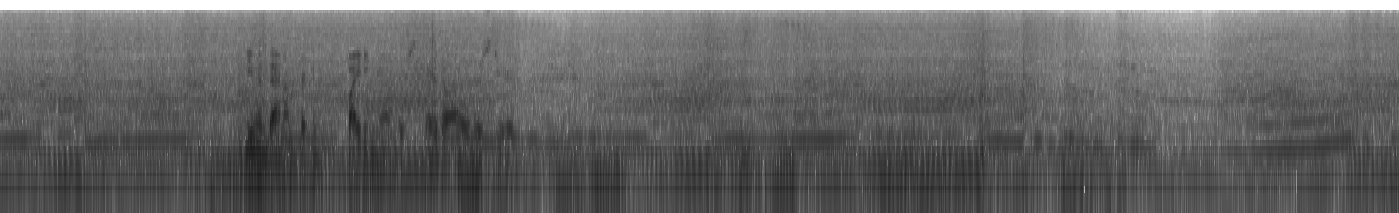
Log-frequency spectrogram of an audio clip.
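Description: A racing car engine whines steadily at high revs, rising and falling as it shifts gears.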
